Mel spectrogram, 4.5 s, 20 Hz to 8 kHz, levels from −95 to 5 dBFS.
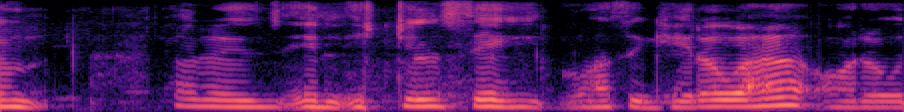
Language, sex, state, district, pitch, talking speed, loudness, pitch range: Hindi, male, Uttar Pradesh, Deoria, 165 Hz, 145 wpm, -28 LUFS, 160-180 Hz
